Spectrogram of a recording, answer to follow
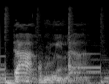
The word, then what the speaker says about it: D'Aquila: I've just been informed that Lou's last name is pronounced D'Aquila, and it's Italian for of the eagle.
